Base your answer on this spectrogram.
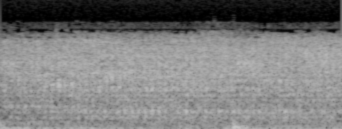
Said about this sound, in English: As you can hear, a helicopter coming through. I do live behind a freaking hospital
